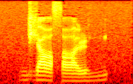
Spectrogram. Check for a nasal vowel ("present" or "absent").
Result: absent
